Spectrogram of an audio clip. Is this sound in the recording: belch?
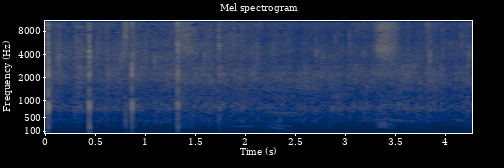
no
